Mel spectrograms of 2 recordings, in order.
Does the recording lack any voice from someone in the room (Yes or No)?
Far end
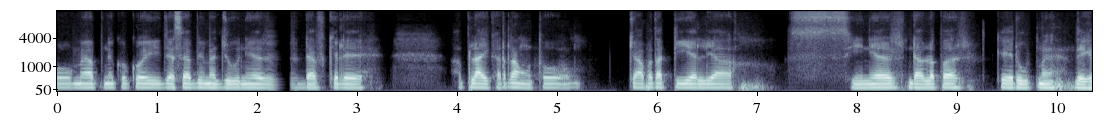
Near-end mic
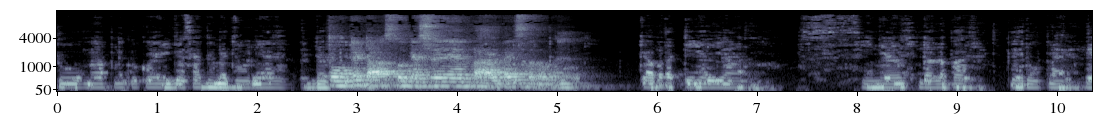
No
